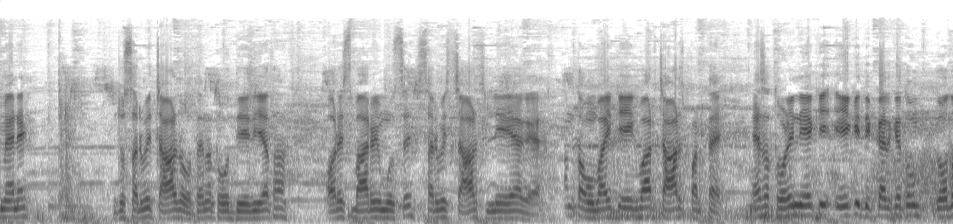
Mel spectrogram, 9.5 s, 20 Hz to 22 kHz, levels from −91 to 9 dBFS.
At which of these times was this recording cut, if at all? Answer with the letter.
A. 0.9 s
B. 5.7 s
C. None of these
B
